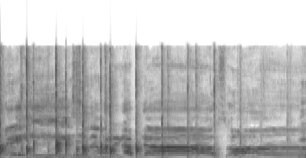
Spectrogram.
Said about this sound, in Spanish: Eso, démosle el aplauso.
